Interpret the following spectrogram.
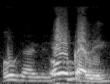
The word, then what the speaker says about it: Ogali: Ogali, I like your name because my daughter's friend is also Ogali. It's Ogali. Yeah. You really have to be skilled to pronounce that name.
